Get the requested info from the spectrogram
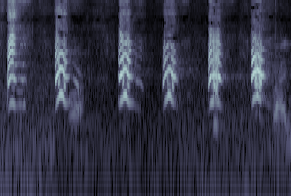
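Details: Stressed female pinscher barking and making a fuss on arrival at the beach: six short, sharp, high-pitched barks spaced about half a second apart over quiet background noise.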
